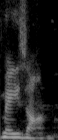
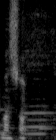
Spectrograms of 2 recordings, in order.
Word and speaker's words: Mazon: It's for the gringos is Maison. Yeah, Maison. Actually, there's two. There's the gringo part, the Maisons, and there's also the Mexican from Sonora is Mason.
